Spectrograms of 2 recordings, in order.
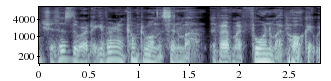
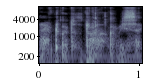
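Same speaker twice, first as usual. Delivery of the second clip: very quiet, barely audible whisper. Retelling a moment in the cinema, telling someone beside her: retelling a whisper. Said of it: "I just whispered to Stuart".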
